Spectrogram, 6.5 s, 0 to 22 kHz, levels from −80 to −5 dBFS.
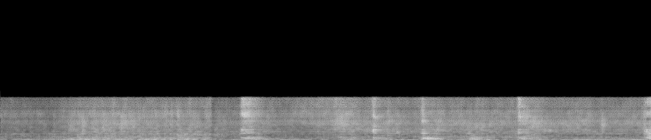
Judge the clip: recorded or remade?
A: remade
